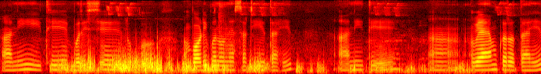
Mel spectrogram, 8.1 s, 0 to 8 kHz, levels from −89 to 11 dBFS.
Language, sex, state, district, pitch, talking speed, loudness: Marathi, female, Maharashtra, Washim, 170 Hz, 95 wpm, -20 LUFS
